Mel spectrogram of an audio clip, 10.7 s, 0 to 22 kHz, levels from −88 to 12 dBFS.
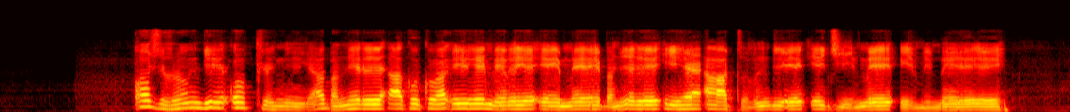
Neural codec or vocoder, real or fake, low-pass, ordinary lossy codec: codec, 16 kHz in and 24 kHz out, 0.6 kbps, FireRedTTS-2 codec; fake; 7.2 kHz; none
